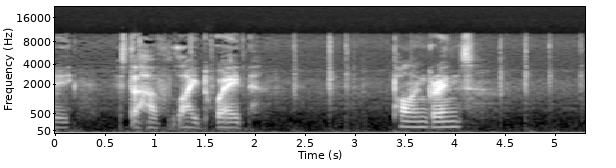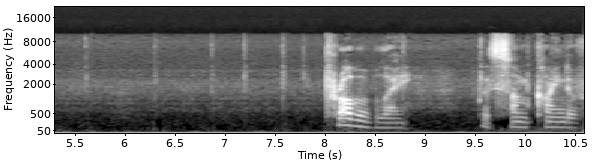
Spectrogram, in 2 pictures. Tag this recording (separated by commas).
Speech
